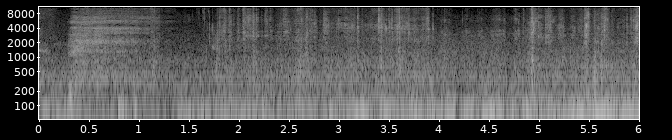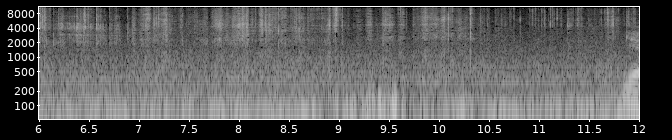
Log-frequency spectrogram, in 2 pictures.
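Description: Dry, brown rollinia leaves crackling and rustling as they are handled, with many quick, sharp crackles from about two seconds in, over a steady low rumble.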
